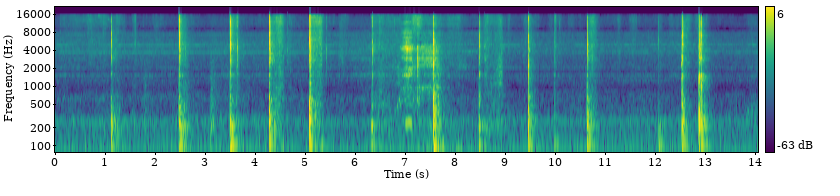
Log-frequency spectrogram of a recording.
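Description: Sticky bread dough being cut with a bench scraper and kneaded and folded by hand on a floured silicone baking mat, giving sharp knocks about once a second, with a short hiss about seven seconds in.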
